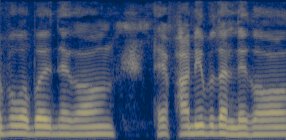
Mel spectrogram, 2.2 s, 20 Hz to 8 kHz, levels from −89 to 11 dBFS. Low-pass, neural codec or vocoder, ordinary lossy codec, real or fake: none; codec, 16 kHz, 2 kbps, X-Codec, HuBERT features, trained on LibriSpeech; none; fake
